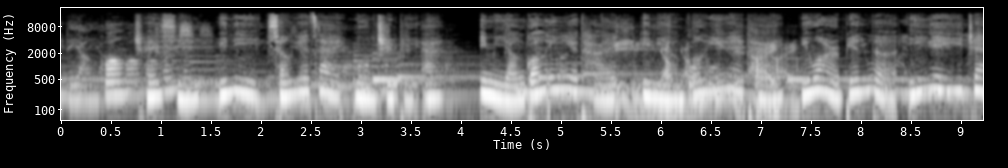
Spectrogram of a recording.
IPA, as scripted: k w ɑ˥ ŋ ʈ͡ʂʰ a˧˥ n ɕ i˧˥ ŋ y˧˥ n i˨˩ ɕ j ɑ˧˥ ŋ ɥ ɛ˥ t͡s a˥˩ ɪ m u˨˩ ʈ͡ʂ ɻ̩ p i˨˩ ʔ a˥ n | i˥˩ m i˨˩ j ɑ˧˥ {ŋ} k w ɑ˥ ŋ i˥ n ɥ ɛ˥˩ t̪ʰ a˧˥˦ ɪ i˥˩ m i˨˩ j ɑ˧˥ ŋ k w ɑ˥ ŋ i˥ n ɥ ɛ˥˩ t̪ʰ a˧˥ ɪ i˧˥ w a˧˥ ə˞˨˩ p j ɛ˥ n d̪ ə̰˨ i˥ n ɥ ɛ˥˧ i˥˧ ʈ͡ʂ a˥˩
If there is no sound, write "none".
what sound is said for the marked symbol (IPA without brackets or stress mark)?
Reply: ŋ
